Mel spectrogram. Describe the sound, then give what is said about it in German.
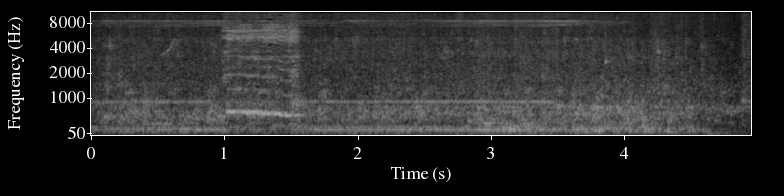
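An electric whisper boat moves on water in Holland, giving off a low, steady hum with a soft wash of water that holds at an even level throughout. “Das ist der Sound von einem Flüsterboot.”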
